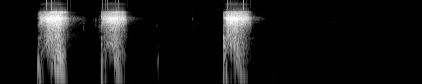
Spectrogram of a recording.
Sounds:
Sniff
